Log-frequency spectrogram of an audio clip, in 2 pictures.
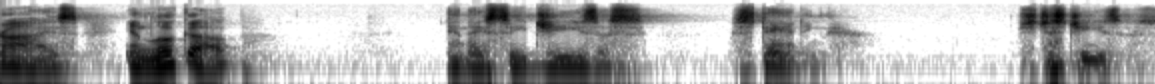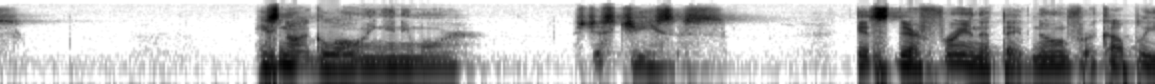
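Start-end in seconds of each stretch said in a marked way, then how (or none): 2.8-11.8 softer, lower, hushed telling; quiet reverent hush, words barely above a breath; hushed awe. Acted. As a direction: let it fall to a hush. Awed hushed moment after vision.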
